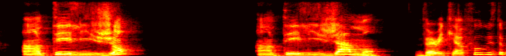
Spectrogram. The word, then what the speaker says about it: intelligemment: Intelligent, intelligemment. Very careful with the pronunciation. Vous écrivez E-2-M-E-N-T. You pronounce this E as if it was an A. Intelligemment. Do not doubt. It's really an open A.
